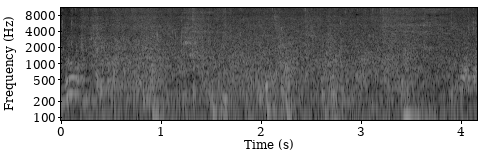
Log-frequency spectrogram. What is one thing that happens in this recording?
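A man wades through water with sloshing steps.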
